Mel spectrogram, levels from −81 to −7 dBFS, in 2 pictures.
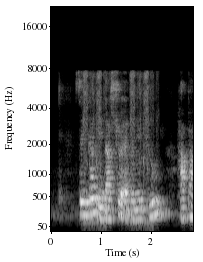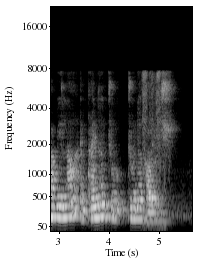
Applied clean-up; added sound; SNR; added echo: none; Writing; 17 dB; reverberation time 0.6 s.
